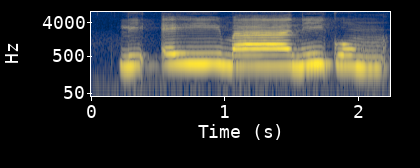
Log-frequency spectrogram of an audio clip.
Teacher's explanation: وَلَا تَجْعَلُوا اللَّهَ عُرْضَةً لِأَيْمَانِكُمْ الف کے اوپر زبر ہے، ساتھ یا ساکن ہے، تو یہ حرف لین ہے. اب الف زبر یا ای آواز بنے گی. الف زبر آ آواز نہیں رہے گی، آ آواز نہیں، ای.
